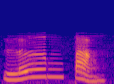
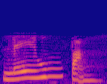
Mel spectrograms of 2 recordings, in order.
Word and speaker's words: leumpang: Tah, sapertos ieu lempang. Jadi dibacanya bukan leumpang. Bukan ya, bukan leumpang. Tapi anu leresnya eta lempang.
